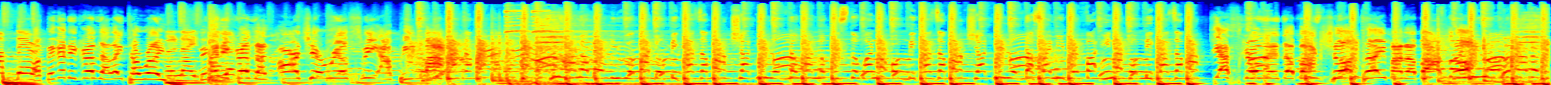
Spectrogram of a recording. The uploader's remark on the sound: LIVE AUDIO. Live at Mad & Bad - Sound Check.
